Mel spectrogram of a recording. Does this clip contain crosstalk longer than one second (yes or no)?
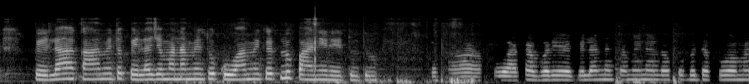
no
